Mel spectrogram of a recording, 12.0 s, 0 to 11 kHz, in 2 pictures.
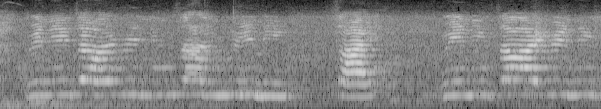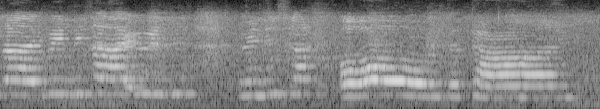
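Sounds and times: girl singing: 0:00.0 - 0:11.9.

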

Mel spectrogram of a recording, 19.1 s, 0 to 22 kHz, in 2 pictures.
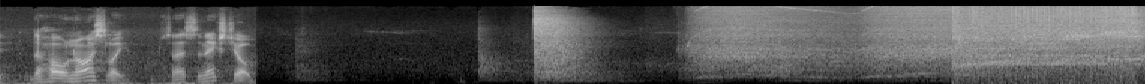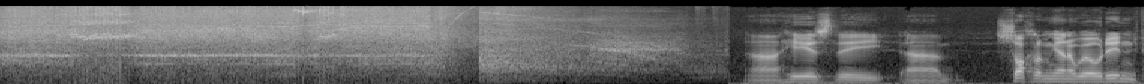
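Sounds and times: hole saw grinding through steel: 0:05.7 - 0:15.6.

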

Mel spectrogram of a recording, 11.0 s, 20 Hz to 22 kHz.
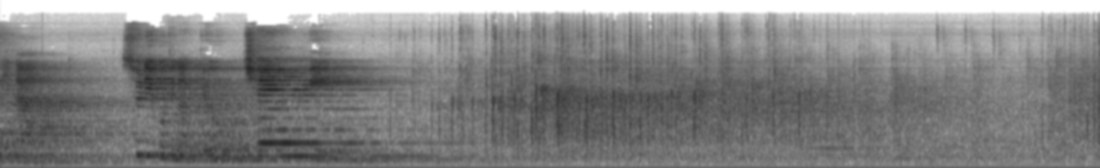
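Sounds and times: audience applause: 0:04.1 - 0:11.0.

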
